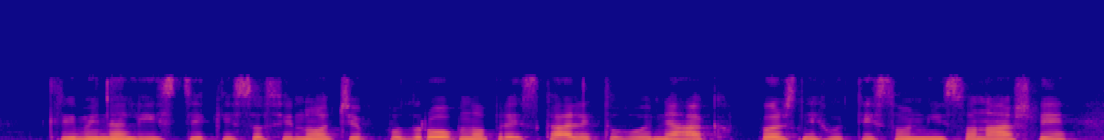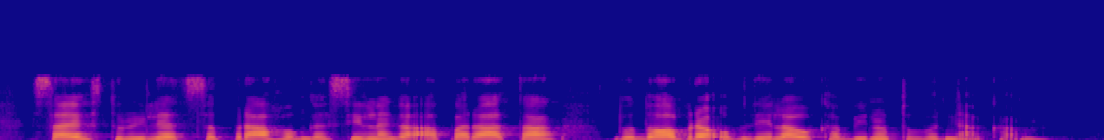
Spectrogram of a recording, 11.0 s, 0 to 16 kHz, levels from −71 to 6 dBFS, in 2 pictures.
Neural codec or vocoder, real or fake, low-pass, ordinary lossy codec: codec, 16 kHz, 6 kbps, DAC; fake; 7.2 kHz; none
